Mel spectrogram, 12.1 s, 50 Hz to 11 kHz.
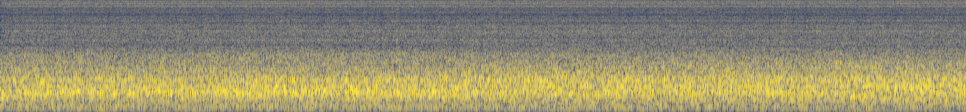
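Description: Bernzomatic BZ8250HT air-fuel hand torch burning steadily into a small refractory furnace, a continuous even rushing noise as the furnace heats up.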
